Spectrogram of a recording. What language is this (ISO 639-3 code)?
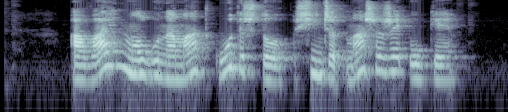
chm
